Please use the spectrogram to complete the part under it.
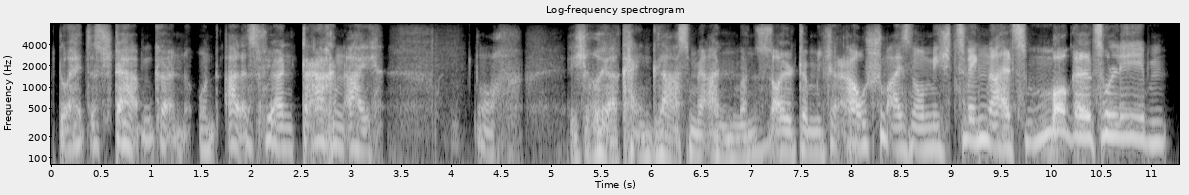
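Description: A man voicing a huge, soft-hearted half-giant groundskeeper in an audiobook, sobbing with remorse and then speaking gently in a husky voice. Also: mid-range voice, lively intonation, unhurried, no echo, studio quality, pitched above the performer's own voice, full character voice. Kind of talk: audiobook character voice.

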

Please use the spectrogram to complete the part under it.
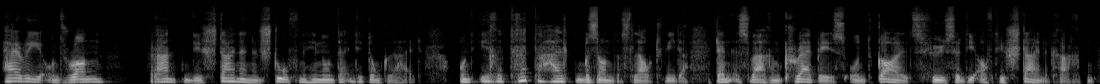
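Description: A reader narrating an audiobook in measured storytelling style. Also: mid-range voice, a little mellow, slightly rough. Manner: measured storytelling with voiced characters.

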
